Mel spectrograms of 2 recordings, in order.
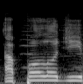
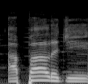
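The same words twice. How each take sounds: First: The first vowel sounds like 'oh'. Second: The first vowel sounds like 'ah'. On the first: The speaker calls it wrong. "not apology" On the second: The speaker calls it right. "the first O is pronounced as ah"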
